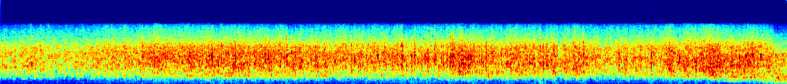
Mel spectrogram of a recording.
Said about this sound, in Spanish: Llueve con fuerza.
